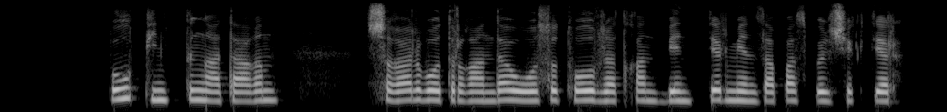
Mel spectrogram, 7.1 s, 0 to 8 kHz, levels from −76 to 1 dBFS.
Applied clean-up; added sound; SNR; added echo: none; none; none; none.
